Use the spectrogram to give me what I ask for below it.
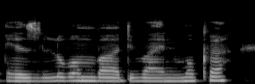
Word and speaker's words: Lubomba: So, Lumbani, right? Lumbani? Am I pronouncing Lubomba. it well? Lubomba.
